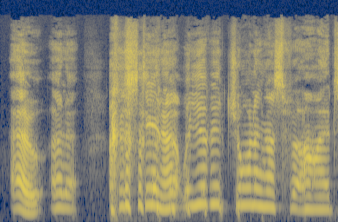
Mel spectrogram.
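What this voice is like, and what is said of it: Drunken posh upper-class accent. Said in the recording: “the upper crust... They're wasted, right?”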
